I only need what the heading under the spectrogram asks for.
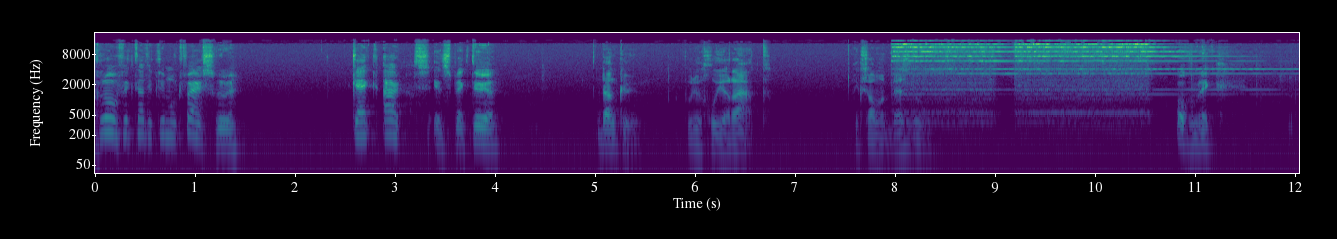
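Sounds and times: telephone bell ringing: 8.0 - 12.0.

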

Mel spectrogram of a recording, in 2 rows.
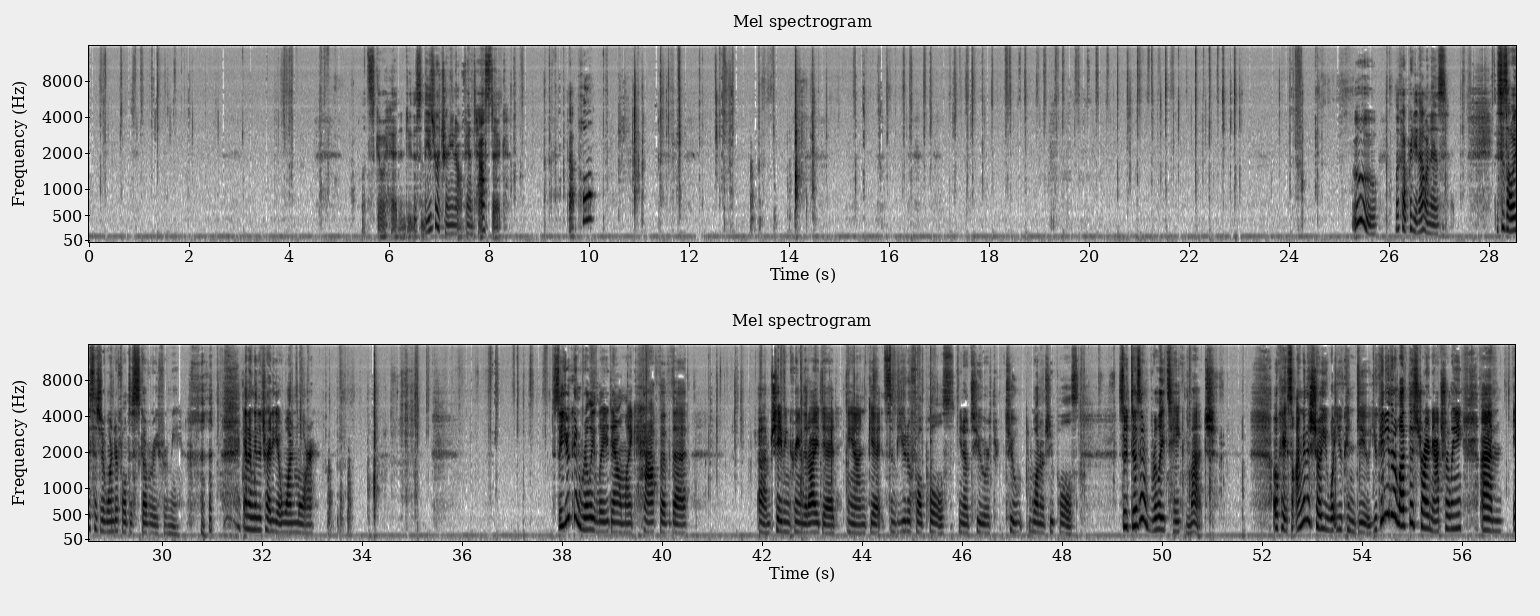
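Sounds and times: soft paper rustling: 0.0 - 5.5, 6.9 - 23.1, 23.7 - 26.4, 30.8 - 38.4
steady low hum: 0.0 - 57.0
paper taps and rustles: 33.2 - 34.4.

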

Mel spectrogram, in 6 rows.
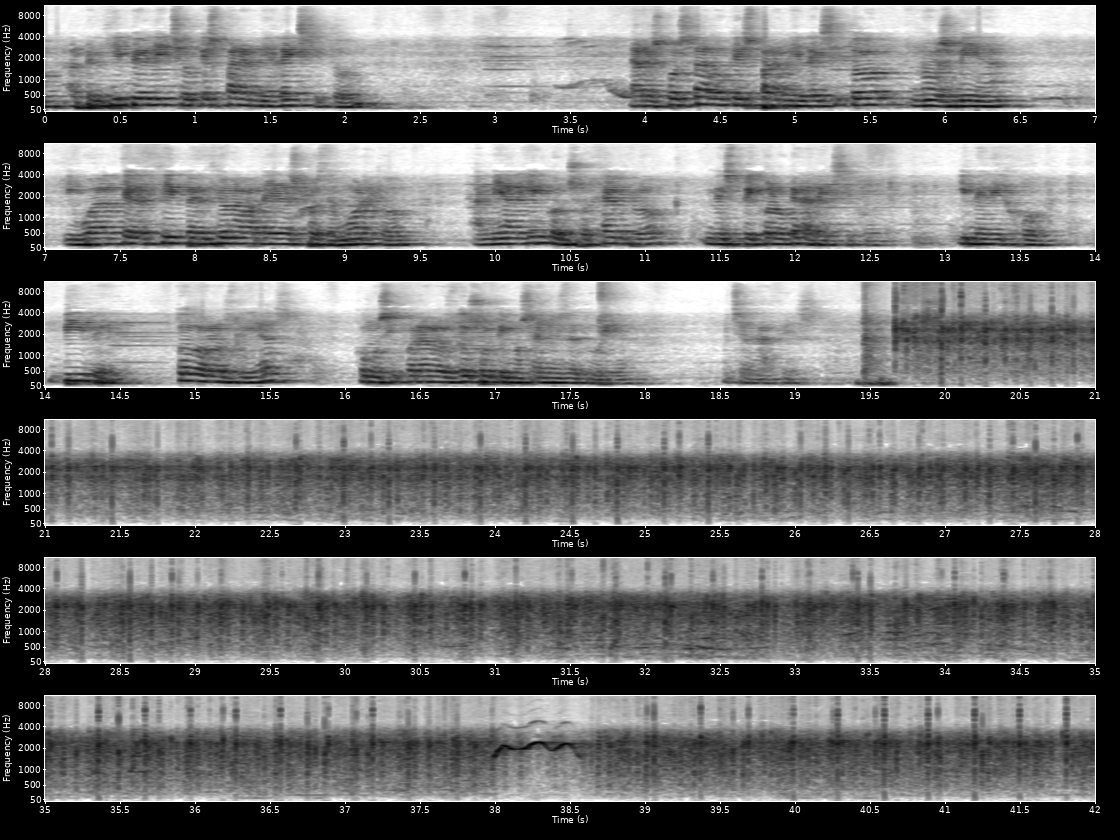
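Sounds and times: short high tone: 3.1 - 4.1
audience applauding: 19.6 - 42.0.

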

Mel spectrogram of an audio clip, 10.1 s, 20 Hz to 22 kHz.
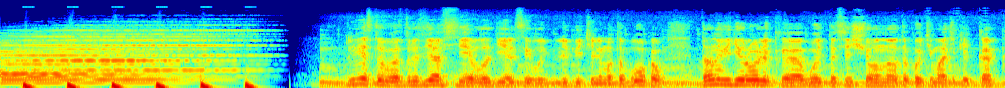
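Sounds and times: held synth chord: 0.0 - 2.4
deep heartbeat-like thumps: 0.2 - 2.6.

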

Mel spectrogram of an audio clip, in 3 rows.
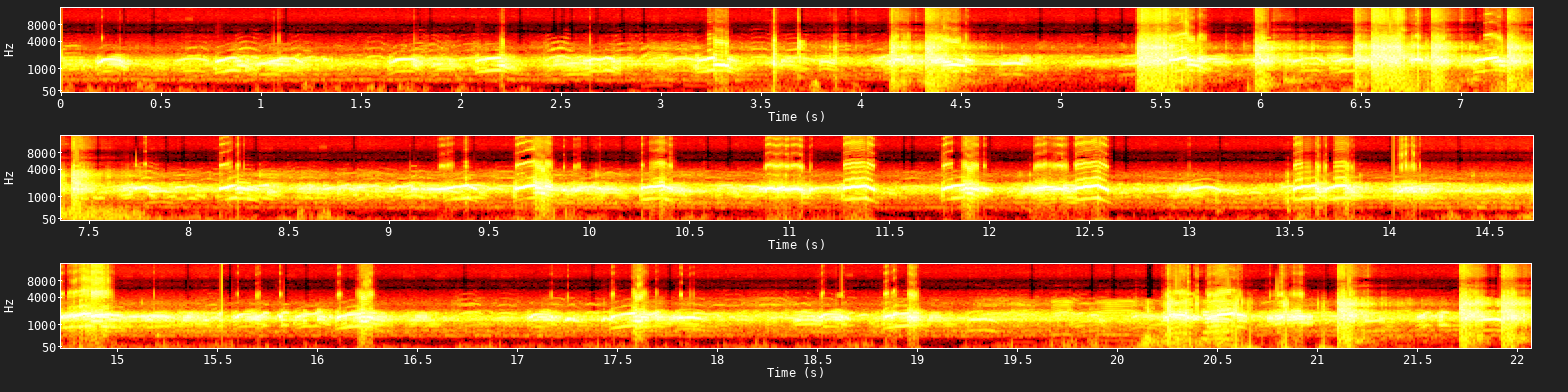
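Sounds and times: flock of geese honking: 0.0 - 22.0.

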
